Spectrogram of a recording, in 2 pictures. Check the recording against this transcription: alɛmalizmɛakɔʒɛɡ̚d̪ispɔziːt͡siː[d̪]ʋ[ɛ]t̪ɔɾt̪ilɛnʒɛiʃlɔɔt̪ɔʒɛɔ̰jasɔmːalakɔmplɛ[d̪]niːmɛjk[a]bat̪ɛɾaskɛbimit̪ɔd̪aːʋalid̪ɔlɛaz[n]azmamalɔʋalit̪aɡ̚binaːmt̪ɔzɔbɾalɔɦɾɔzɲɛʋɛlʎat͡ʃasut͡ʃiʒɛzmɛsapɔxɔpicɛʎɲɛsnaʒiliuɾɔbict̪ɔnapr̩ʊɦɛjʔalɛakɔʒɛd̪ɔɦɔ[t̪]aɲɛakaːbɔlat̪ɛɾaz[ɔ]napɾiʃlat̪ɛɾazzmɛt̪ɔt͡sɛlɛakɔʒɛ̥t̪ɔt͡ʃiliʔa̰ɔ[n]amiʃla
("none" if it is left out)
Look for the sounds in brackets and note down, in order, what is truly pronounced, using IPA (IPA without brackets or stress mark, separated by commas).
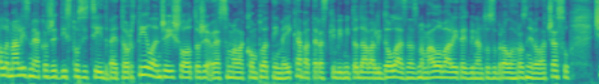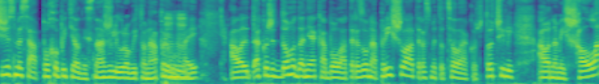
d̪, ɛ, t̪, a, n, d̪, ɔ, n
